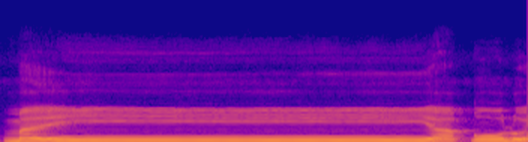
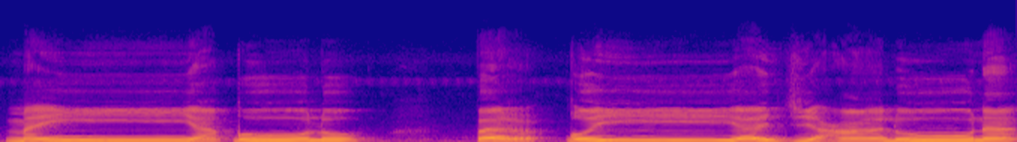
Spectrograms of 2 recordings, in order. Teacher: membacanya dimasukkan kemudian didengungkan lamanya satu Alif atau dua harokat atau dua ketukan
